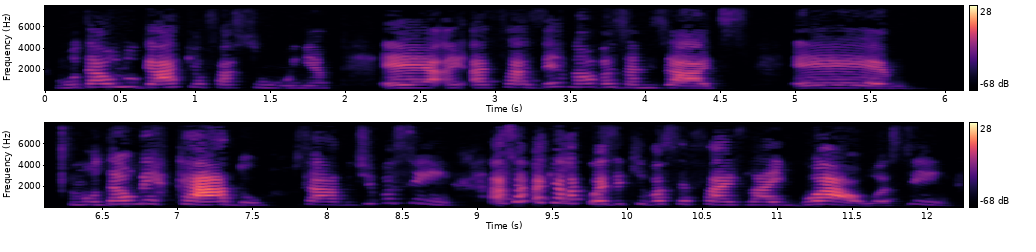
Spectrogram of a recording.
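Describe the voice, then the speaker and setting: A woman in a casual live chat, talking in an animated, chatty way with many fillers. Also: high voice. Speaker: guest speaker.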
